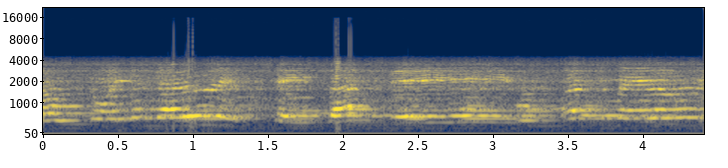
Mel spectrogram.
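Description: An early acoustic 78 rpm disc from about 1911 playing on a horn gramophone: a man singing a music-hall comic song with accompaniment. The sound is thin with no bass, with a sharp surface click about two seconds in.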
